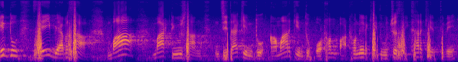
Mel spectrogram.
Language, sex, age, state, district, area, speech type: Bengali, male, 45-60, West Bengal, Paschim Medinipur, rural, spontaneous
